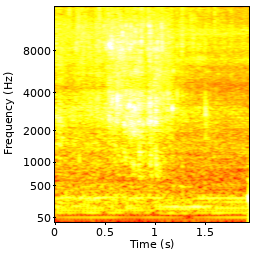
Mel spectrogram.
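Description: Cornflour slurry pours steadily into a boiling pot of chapati kurma, a soft continuous trickling with faint splashing, close by and with no talking.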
